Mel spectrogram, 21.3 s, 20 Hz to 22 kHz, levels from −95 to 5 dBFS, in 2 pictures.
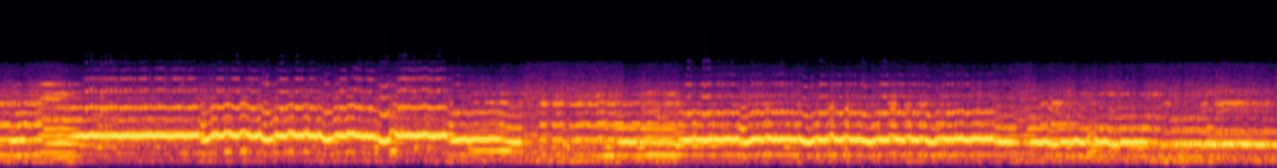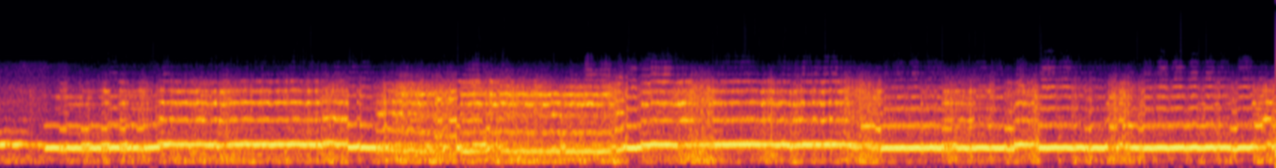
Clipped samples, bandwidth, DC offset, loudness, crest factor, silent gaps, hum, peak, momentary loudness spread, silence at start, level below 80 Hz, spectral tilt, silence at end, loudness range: under 0.1%; 3.8 kHz; under 0.1%; -6 LUFS; 6 dB; none; none; 0 dBFS; 4 LU; 0 s; -58 dBFS; -10 dB/octave; 0 s; 2 LU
